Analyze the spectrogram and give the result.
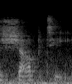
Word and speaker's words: Shabti: Well, I can't remember if wax figures are different to Shabti. – Shabti! I knew I said it wrong, and I said it wrong both times, but you know, that's fine.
